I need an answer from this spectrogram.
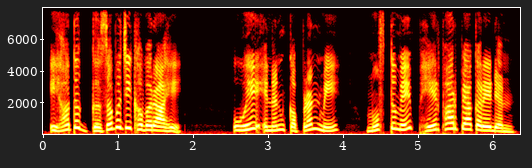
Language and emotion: Sindhi, surprised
